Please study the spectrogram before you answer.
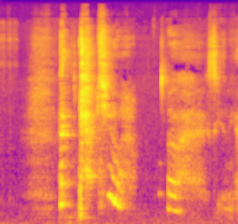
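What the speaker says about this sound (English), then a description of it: "These sneezes have still not left me." A person sneezes several times in quick succession at close range, sharp bursts separated by brief pauses and soft breaths.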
